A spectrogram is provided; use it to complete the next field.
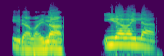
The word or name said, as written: ir a bailar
